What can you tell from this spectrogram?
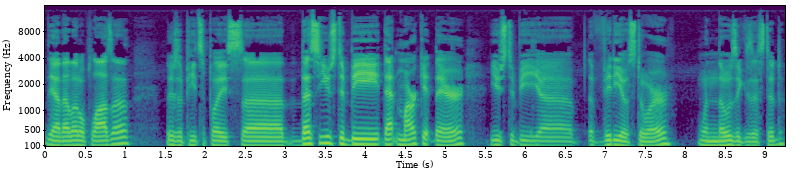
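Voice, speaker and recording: A man talks at a moderate pace. His pitch sits in the middle of the male range. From Ontario, Canada (Toronto area suburb). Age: 30s. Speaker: stand-up comedian. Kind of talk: casual chat. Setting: live stream. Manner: animated.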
